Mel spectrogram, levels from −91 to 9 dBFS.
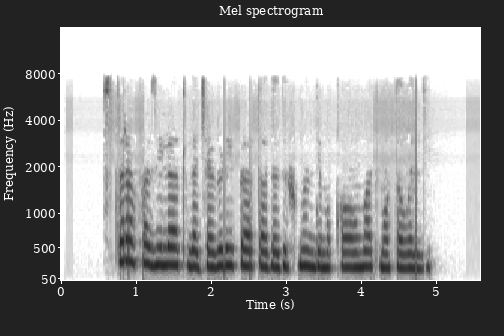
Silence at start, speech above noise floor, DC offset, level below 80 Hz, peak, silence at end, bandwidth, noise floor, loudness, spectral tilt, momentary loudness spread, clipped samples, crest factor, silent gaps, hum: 0.55 s; 46 dB; under 0.1%; -54 dBFS; 0 dBFS; 0.7 s; 7.8 kHz; -58 dBFS; -13 LUFS; -7.5 dB/octave; 6 LU; under 0.1%; 12 dB; none; 50 Hz at -40 dBFS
